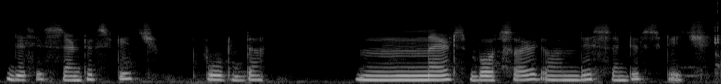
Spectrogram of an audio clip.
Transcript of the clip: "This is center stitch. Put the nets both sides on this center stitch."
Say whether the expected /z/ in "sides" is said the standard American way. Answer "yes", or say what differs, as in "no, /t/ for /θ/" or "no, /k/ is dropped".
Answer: no, /z/ is dropped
